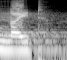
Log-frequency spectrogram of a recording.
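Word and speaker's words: knight: है अंग्रेजी भाषा में जैसे कि यहां पे लिखा जाए नाइट के एन आई जी एच टी तो यहां पे देख रहे हो ये साइलेंट हो गया नाइट पढ़ रहे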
